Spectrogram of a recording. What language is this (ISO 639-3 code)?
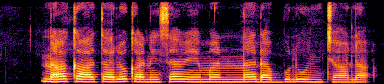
tel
